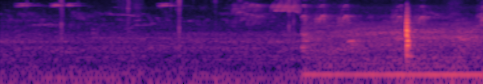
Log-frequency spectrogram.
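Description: Faint bird chirps: a few short, high calls in the first two seconds. About three seconds in a low steady hum starts, and a single sharp click comes near the end.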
